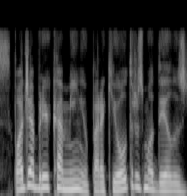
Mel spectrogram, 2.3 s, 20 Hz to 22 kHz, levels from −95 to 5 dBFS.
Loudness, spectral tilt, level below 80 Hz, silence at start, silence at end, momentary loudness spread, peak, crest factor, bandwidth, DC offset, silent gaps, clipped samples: -22 LUFS; -6.5 dB/octave; -50 dBFS; 0 s; 0 s; 4 LU; -8 dBFS; 12 dB; 11.5 kHz; under 0.1%; none; under 0.1%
